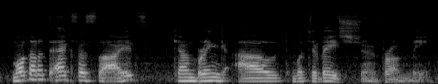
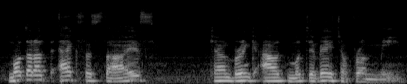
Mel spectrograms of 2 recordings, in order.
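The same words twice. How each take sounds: The two takes are said the same way.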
